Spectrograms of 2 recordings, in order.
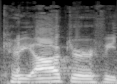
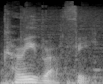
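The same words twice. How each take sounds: First: The r is strongly curled, American style. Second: The r is barely curled, British style. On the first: "めっちゃね choreography って巻いちゃうんですけど" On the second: "イギリス英語の場合 R あんま巻かないので"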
